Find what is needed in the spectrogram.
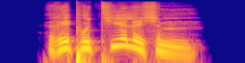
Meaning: strong dative masculine/neuter singular of reputierlich
- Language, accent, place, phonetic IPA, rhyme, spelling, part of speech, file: German, Germany, Berlin, [ʁepuˈtiːɐ̯lɪçm̩], -iːɐ̯lɪçm̩, reputierlichem, adjective, De-reputierlichem.ogg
